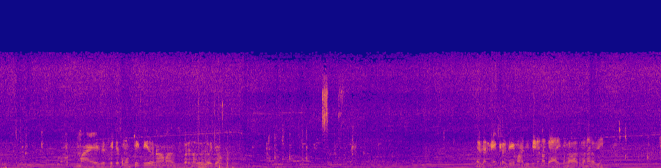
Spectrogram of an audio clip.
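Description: A racing car engine roars steadily, rising and falling in pitch with gear changes.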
